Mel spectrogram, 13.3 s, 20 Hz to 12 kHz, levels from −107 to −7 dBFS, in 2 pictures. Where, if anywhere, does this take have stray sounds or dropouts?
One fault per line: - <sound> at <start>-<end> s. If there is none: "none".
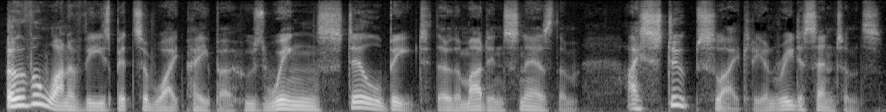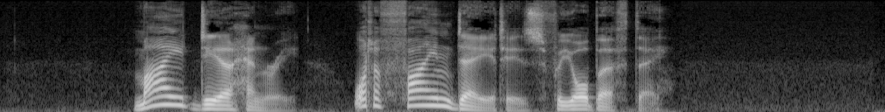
none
